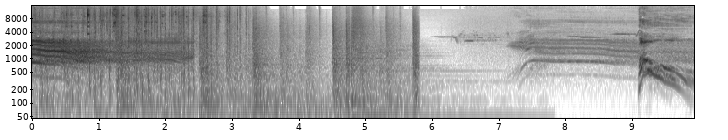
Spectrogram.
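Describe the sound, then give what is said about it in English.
Rapid, loud hoofbeats of a horse galloping up an alley into a main street pound over a dense rumbling background, then break off partway through as other sounds take over. “Smoke urged Drifter on, galloping up the alley and once more entering the main street.”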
